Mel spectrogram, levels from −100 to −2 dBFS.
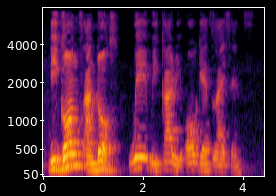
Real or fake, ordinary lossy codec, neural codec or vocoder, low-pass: real; MP3, 48 kbps; none; 7.2 kHz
